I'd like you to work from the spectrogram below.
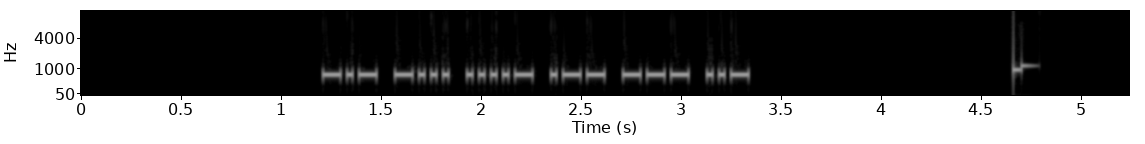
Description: Morse code, heard as a keyed tone, about 40 wpm, 700 Hz. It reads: KB4WOU
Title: USA Call Signs - 6 Characters - 2x Character Spacing - 40wpm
